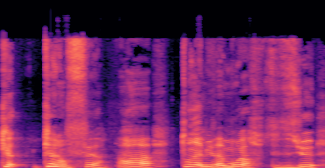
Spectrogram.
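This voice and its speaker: A man's voice: very high voice, steady tone. Young man doing a sneering alien tyrant. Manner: sneering, measured taunts.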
